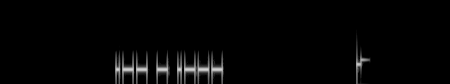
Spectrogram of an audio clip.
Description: Morse code, heard as a keyed tone, about 36 wpm, 700 Hz. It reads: WTJ
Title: Three Challenging Letter-Number Combinations 35wpm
